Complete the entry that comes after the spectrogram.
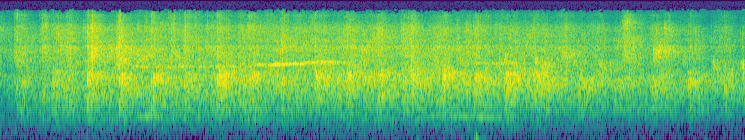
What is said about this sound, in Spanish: Denle un aplauso al rey.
